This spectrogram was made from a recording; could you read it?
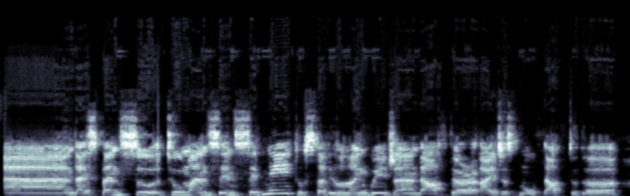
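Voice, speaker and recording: A woman's voice: fairly high pitch, measured pace, soft background music, rough recording. A middle-aged woman from Hungary, speaking English with a Hungarian accent as a guest on a video call, earnest and searching for words with frequent "uh" fillers. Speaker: guest, education agent coach. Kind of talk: casual interview over video call.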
